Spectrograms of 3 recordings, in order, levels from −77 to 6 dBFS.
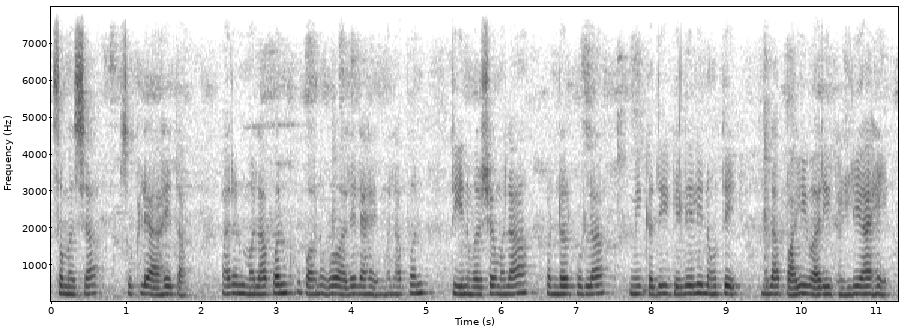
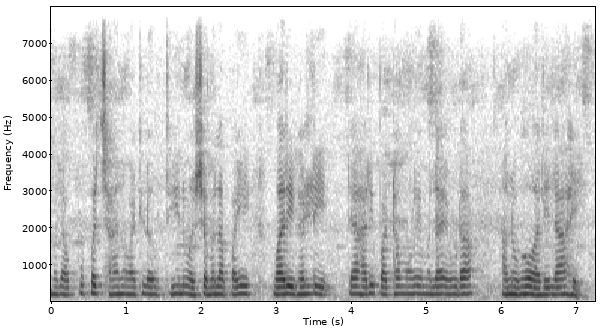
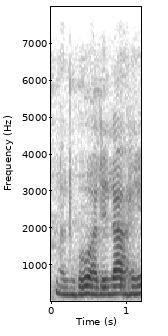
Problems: none marked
